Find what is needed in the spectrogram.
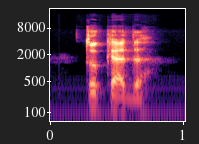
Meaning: post-1990 spelling of toquade
- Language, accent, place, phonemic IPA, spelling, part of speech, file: French, France, Lyon, /tɔ.kad/, tocade, noun, LL-Q150 (fra)-tocade.wav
